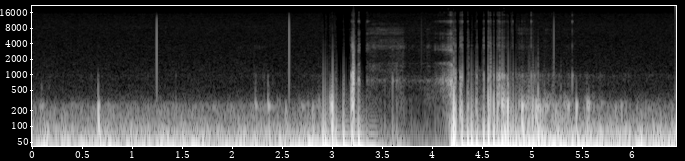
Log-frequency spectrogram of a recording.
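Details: Abdominal auscultation with an electronic stethoscope wired through a 3.5 mm mini-jack; irregular low gurgles and rumbles over the abdomen. Normal bowel sounds.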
